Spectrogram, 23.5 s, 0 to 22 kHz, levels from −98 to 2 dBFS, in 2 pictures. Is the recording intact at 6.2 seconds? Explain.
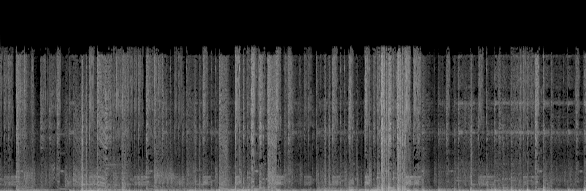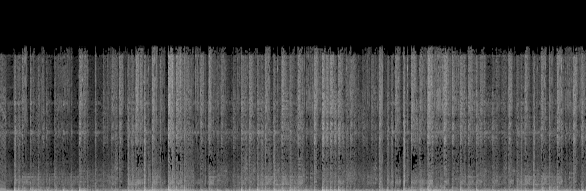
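No, not quite. From about 6.19 to 6.25 s there's a short concealed packet loss, where roughly 40 ms of audio arrived too late for the decoder. The receiver patched the hole by extending what came just before, carrying on its pitch or its noisy texture, and then eased back into the real signal. What you hear at that spot is a tiny smear or wobble instead of the actual sound.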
